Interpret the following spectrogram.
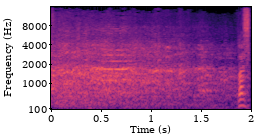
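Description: Audience laughing in a hall after a punchline, a wash of many voices that dies down near the end.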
